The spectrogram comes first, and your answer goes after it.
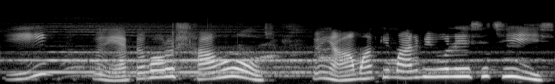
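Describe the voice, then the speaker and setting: A woman voicing a menacing old female ghost in a storybook tale, talking slowly and mockingly. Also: sits high, expressive, pitched above the performer's own voice. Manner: slow, threatening and mocking. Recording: muffled, with background music.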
